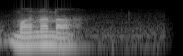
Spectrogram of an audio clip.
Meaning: thank you
- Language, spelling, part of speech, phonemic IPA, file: Pashto, مننه, interjection, /məˈnɘ.nə/, Ps-مننه.oga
